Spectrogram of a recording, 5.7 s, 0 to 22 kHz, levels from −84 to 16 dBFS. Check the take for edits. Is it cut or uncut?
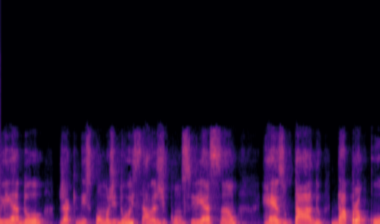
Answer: uncut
